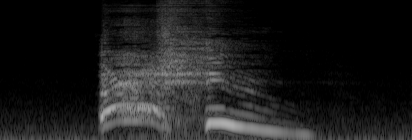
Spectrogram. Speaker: Can you believe these sneezes get even louder than this?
